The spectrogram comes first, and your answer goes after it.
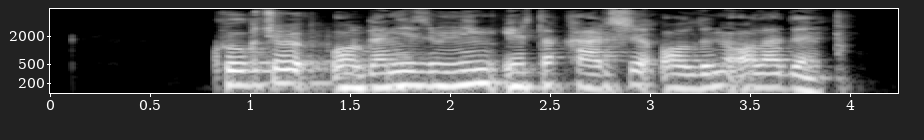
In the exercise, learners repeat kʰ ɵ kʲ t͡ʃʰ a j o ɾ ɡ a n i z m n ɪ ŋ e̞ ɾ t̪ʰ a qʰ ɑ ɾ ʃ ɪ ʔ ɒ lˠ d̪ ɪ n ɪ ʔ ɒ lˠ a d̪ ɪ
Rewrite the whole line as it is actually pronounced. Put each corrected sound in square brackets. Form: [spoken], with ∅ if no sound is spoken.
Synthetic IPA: kʰ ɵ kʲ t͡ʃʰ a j o ɾ ɡ a n i z m n ɪ ŋ e̞ ɾ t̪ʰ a qʰ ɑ ɾ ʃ ɪ ʔ ɒ lˠ d̪ ɪ n ɪ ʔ ɒ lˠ a d̪ ɪ

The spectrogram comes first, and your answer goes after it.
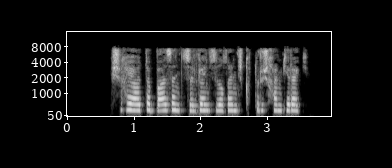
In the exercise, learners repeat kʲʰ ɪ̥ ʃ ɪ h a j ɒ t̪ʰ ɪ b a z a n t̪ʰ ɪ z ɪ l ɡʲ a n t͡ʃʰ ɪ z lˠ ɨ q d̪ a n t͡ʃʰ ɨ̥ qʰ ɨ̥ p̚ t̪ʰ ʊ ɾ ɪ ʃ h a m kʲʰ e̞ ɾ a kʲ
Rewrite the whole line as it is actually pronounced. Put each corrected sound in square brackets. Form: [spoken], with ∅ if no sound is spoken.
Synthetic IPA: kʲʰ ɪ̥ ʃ ɪ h a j ɒ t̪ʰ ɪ b a z a n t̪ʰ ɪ z ɪ l ɡʲ a n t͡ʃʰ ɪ z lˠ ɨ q d̪ a n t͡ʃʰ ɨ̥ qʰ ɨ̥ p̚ t̪ʰ ʊ ɾ ɪ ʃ h a m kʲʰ e̞ ɾ a kʲ

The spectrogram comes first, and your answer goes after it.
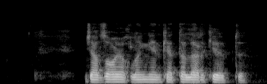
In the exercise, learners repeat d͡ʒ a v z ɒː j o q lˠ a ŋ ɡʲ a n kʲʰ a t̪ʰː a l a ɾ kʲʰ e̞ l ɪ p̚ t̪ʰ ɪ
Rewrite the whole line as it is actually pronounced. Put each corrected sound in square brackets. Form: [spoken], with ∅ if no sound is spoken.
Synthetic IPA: d͡ʒ a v z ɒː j [ɒ] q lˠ a ŋ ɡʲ a n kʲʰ a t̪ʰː a l a ɾ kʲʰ e̞ l ɪ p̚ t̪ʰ ɪ

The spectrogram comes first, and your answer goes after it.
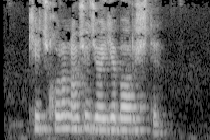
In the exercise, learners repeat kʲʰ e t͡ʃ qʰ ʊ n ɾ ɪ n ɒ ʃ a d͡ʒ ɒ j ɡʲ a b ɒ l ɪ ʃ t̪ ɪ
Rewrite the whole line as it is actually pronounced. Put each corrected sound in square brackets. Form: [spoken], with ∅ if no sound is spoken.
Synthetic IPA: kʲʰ e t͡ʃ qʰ ʊ [∅] ɾ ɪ n [o] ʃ a d͡ʒ ɒ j ɡʲ a b ɒ [ɾ] ɪ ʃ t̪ ɪ

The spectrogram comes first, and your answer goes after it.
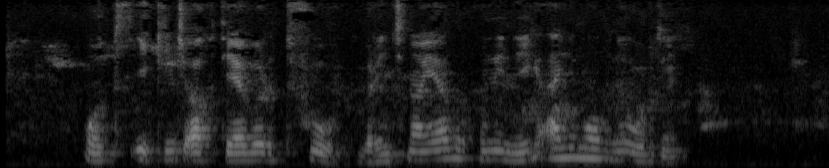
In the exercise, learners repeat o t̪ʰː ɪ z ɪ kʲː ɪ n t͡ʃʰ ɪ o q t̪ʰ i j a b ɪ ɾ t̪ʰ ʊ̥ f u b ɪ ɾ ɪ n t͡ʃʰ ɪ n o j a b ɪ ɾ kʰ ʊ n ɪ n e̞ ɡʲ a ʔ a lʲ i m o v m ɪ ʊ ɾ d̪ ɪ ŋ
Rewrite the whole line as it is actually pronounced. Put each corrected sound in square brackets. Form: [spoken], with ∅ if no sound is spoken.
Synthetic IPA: o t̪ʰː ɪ z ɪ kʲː ɪ n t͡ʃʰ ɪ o [k] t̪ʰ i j a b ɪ ɾ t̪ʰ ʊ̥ f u b ɪ ɾ ɪ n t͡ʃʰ ɪ n o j a b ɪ ɾ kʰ ʊ n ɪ n e̞ ɡʲ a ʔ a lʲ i m o v [n] ɪ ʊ ɾ d̪ ɪ ŋ

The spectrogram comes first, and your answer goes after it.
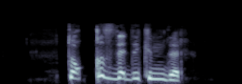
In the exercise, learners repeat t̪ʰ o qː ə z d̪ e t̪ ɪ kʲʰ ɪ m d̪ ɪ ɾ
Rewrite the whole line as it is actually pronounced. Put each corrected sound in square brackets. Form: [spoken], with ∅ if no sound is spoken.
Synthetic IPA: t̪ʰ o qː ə z d̪ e [d̪] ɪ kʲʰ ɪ m d̪ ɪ ɾ

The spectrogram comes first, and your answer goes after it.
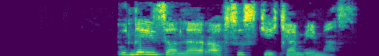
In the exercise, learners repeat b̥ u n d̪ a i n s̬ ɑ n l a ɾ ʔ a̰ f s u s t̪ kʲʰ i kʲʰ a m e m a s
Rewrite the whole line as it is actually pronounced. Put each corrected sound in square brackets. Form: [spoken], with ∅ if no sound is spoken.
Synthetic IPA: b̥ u n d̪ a i n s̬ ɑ n l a ɾ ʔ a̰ f s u s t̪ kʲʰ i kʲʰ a m e m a s

